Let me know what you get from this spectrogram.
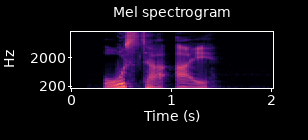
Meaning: Easter egg
- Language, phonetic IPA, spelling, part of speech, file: German, [ˈoːstɐˌʔaɪ̯], Osterei, noun, De-Osterei.ogg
